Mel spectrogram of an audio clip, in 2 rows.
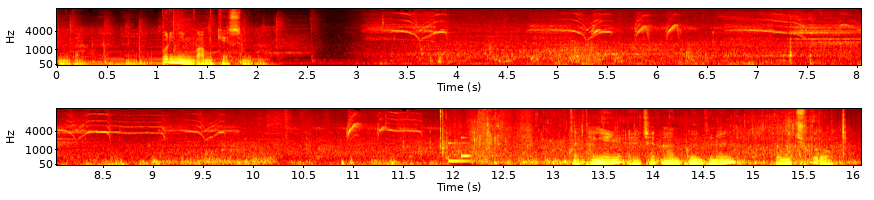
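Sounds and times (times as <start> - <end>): birds whistling calls: 3.0 - 12.3.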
